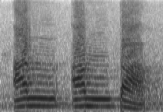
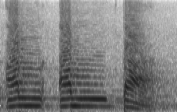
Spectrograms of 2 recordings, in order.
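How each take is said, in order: Both takes have the same delivery.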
